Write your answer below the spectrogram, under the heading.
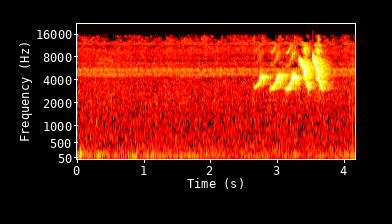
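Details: Double-collared seedeater singing tui tui style, paired with a female to warm him up for tournaments. One short phrase late in the clip: several fast upward-slurred whistles, then sharper high notes, over a continuous thin whine.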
